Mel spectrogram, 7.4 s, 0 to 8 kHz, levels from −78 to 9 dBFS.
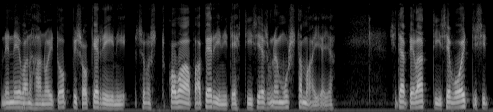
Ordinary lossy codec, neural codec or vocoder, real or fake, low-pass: none; none; real; 7.2 kHz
